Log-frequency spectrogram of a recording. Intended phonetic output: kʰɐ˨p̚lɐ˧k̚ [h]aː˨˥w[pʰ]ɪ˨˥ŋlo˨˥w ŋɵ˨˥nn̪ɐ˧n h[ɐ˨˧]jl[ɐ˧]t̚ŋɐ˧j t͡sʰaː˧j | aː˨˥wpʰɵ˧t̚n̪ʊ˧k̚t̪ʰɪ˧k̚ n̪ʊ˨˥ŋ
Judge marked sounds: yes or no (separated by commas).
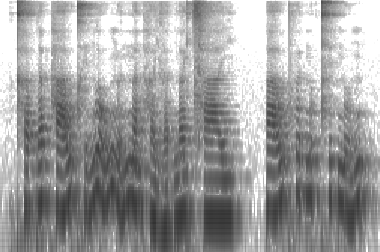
yes, no, no, no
